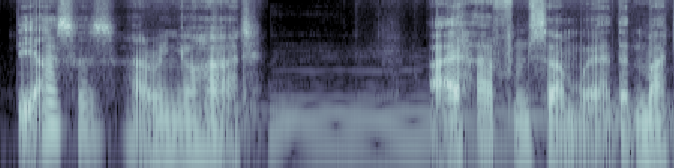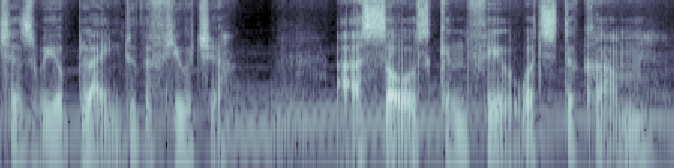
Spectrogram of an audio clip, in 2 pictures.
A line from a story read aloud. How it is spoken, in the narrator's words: After a long pause, with an almost silent giggle, breathed Sandy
